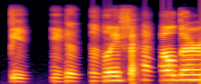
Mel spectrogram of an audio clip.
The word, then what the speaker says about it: Bielefelder: I think, if I'm hearing it, if I think that it's the correct one, I think the correct way to say it's Bielefelder or something like that.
